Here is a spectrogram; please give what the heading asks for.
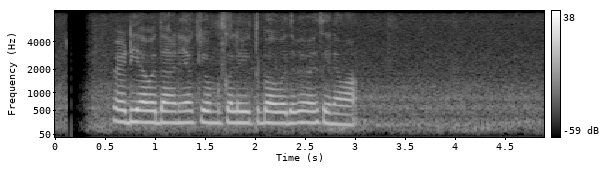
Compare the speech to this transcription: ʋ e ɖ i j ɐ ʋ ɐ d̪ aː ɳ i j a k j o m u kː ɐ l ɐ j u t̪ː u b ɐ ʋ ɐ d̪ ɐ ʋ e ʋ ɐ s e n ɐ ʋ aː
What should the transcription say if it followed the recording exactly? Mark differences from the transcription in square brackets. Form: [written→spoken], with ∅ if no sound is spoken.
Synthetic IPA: ʋ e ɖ i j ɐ ʋ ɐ d̪ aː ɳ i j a k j o m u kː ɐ l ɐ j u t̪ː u b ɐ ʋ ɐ d̪ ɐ ʋ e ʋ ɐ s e n ɐ ʋ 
